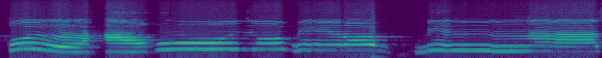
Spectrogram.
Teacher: Lihat panjang pendeknya. Bukan binas, tapi ditahan, itu 2 harokat. Dan ini juga harus bisa dibedakan huruf alif dan ain.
